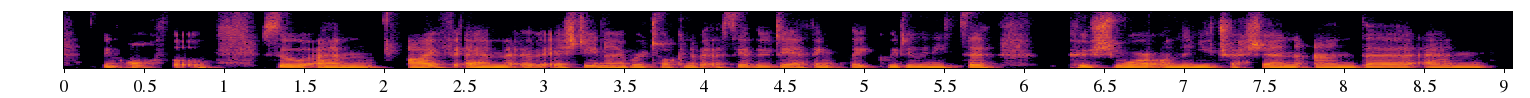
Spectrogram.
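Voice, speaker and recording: A woman's fairly low voice, somewhat breathy and dark and mellow in tone, stays monotone and flat in intonation but shows big swings in loudness. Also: moderate pace. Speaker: fitness coach. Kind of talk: casual chat. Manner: soft-spoken.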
